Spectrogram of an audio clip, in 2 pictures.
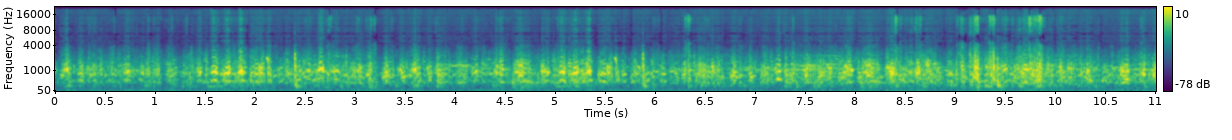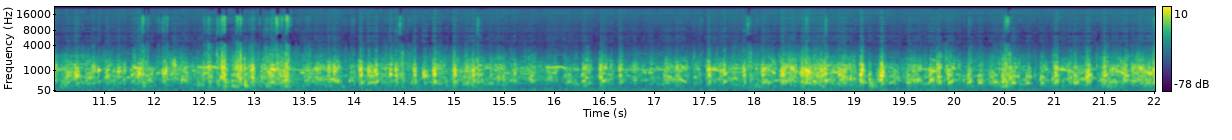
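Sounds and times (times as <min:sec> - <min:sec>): chickens clucking: 0:00.0 - 0:22.0.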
